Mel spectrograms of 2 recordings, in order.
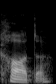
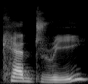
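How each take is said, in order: First: Said with a British pronunciation, ending in 'ah'. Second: Said with an American pronunciation, ending in 'ree'. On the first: "ব্রিটিশরা বলে" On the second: "আমেরিকানরা মনে হয় বলে"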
